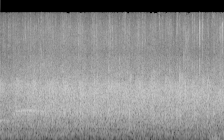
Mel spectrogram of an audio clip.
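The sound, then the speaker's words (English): An audience at a morning church service applauds steadily, a dense, even wash of many hands clapping at a constant loudness for several seconds without letting up, with no voices standing out. “That's a great place to clap this morning.”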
